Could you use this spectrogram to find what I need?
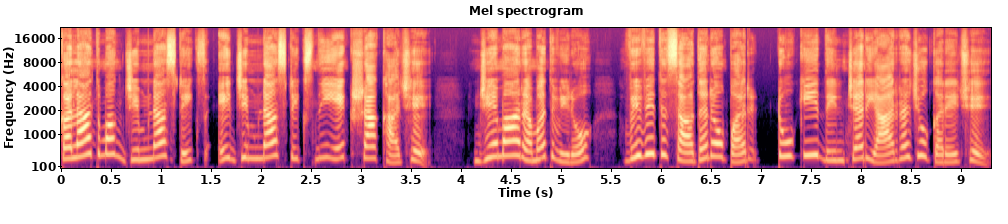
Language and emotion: Gujarati, neutral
